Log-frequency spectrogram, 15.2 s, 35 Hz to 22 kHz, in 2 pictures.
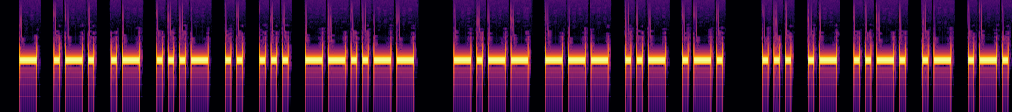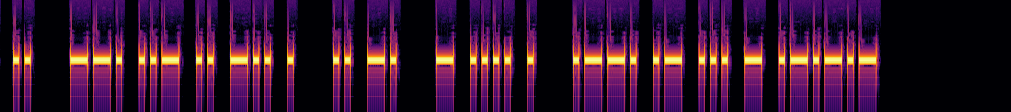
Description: Morse code, heard as a keyed tone, about 28 wpm, 700 Hz. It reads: TRAVIS, YOUR SAFARI GUIDE IN THE PAST.
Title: A Sound Of Thunder 28wpm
